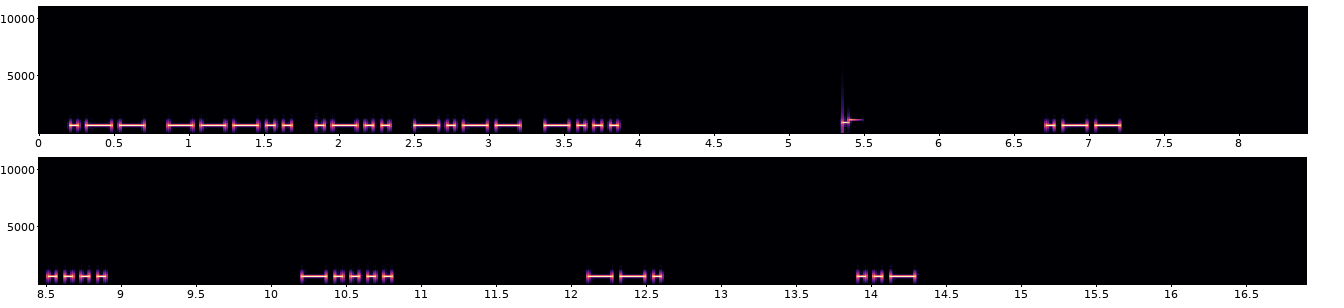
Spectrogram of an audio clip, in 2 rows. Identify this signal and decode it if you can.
Morse code, heard as a keyed tone, about 22 wpm, spaced as for 9 wpm, 700 Hz. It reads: W8LYB WH6GU
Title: USA Call Signs - 5 Characters - 8x Character Spacing - 22wpm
